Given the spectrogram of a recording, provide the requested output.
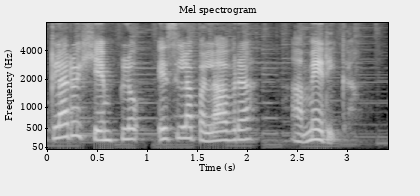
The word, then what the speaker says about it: América: Otro claro ejemplo es la palabra América. América se acentúa en la antepenúltima sílaba.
